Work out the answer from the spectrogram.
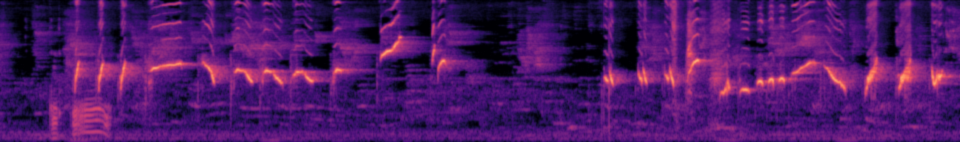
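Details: Greater green leafbird (cucak ijo), wild, in forest: a lively run of slurred whistled notes, many rising or falling, repeated about three per second. A brief low buzzy phrase comes early, and a short pause falls midway.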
